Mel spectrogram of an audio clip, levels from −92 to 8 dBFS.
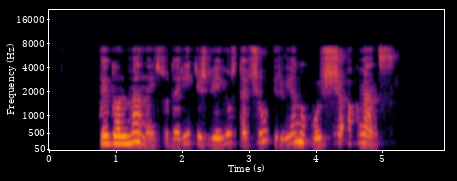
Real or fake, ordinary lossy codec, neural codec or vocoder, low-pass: real; AAC, 32 kbps; none; 7.2 kHz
